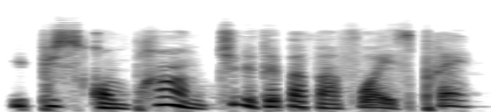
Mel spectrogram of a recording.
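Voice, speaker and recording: A woman with a Cameroonian accent and a deep voice, chatting casually on a live stream and making her points emphatically. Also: lively intonation, moderate pace, gravelly, darkish tone, slightly rough. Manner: emphatic, opinionated storytelling. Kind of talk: casual chat. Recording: dull lo-fi sound.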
